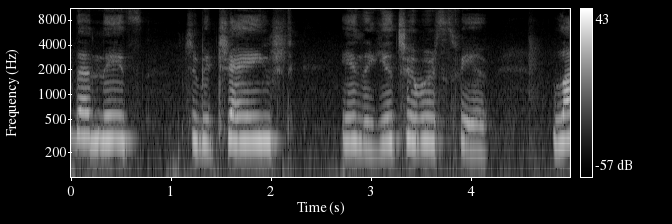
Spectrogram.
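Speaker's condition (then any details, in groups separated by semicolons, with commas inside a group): Cerebral palsy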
